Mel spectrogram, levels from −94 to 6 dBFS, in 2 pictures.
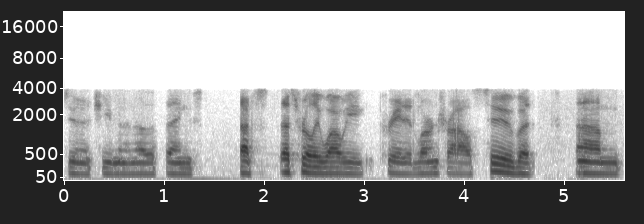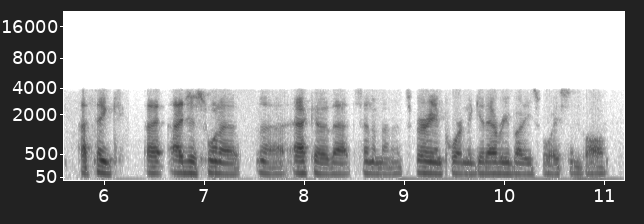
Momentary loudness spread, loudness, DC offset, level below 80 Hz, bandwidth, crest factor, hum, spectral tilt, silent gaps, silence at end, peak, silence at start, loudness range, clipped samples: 10 LU; -26 LUFS; under 0.1%; -58 dBFS; 4 kHz; 20 dB; none; -5.5 dB/octave; none; 0.15 s; -4 dBFS; 0.05 s; 2 LU; under 0.1%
